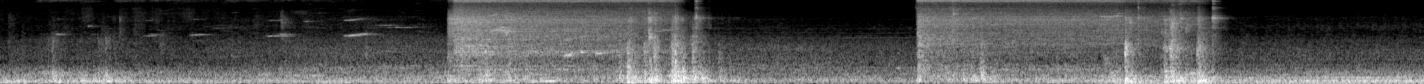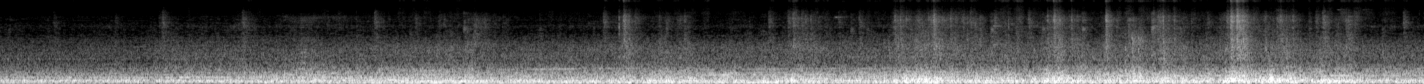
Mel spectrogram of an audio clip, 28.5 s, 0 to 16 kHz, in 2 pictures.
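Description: MAZ 105.465 diesel city bus heard from inside the cabin: two loud bursts of hissing air a few seconds apart, then the engine running and slowly growing louder as the bus pulls away.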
